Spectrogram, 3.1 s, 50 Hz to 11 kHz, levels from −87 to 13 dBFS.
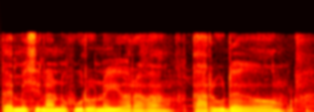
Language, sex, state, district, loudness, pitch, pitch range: Chakma, male, Tripura, Unakoti, -15 LUFS, 115 Hz, 110-120 Hz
